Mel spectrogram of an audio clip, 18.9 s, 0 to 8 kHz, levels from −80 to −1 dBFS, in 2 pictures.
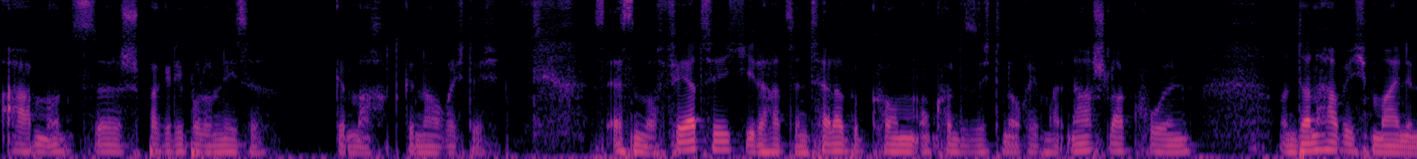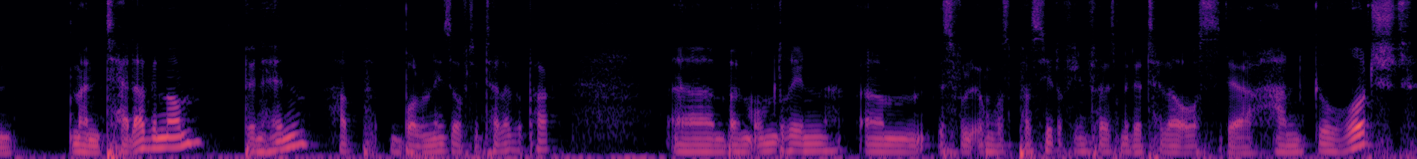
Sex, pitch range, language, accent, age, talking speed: male, 80-95 Hz, German, German, 50-69, 195 wpm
